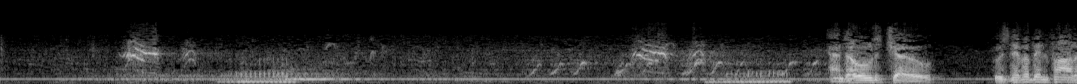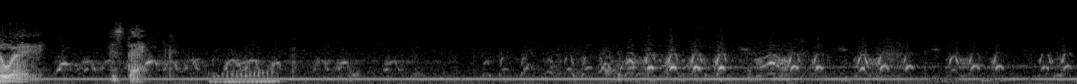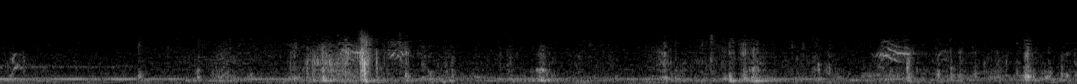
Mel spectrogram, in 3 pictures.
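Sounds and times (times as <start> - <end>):
steady low hum: 0.0 - 32.3
black-backed jackal calling in high wavering yelps and wails: 1.2 - 3.9, 5.2 - 8.6, 11.2 - 15.0, 15.6 - 22.3, 30.3 - 31.2
speech: 8.3 - 9.4, 10.0 - 11.3, 11.9 - 12.3.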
